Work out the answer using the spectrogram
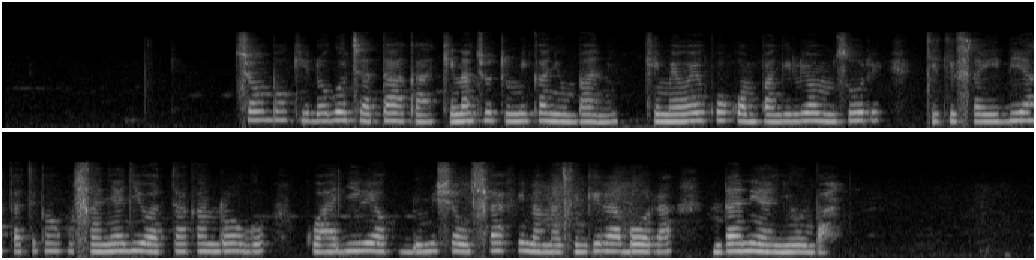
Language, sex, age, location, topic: Swahili, female, 18-24, Dar es Salaam, government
